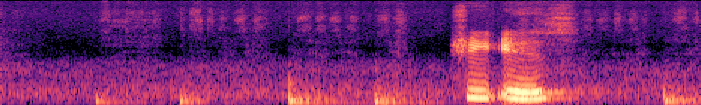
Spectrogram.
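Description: Pen or chalk strokes tapping and scratching out an example sentence, several short separate marks in an uneven rhythm, with a brief spoken word in the middle.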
